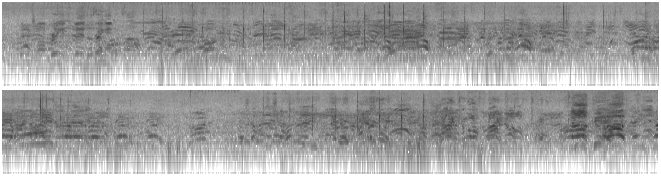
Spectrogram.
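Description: Indistinct calling and chatter from players, coaches and sideline spectators, several voices overlapping with no clear words.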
